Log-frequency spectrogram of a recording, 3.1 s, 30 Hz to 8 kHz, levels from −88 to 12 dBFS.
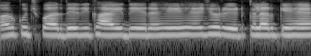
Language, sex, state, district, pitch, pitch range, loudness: Hindi, female, Odisha, Khordha, 245 Hz, 240-250 Hz, -16 LUFS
